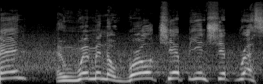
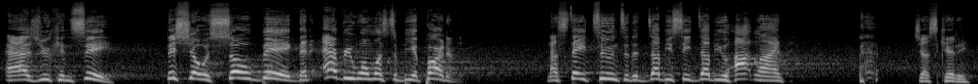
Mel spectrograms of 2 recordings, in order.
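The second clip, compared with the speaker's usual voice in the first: usual speaking voice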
